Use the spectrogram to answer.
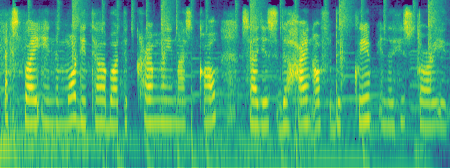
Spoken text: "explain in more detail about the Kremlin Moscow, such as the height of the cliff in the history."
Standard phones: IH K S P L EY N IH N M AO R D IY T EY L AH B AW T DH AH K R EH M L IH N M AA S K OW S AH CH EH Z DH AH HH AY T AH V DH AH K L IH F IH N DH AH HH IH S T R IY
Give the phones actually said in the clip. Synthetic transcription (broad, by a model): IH K S P L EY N IH N M AO R D IY T EY L AH B AW T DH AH K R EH M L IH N M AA S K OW S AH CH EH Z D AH HH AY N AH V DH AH K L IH P IH N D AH HH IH S T R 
